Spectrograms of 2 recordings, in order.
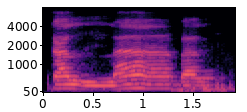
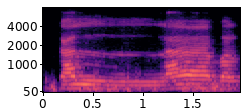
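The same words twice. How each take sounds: First: The L is doubled and the A is long. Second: The L is held far too long. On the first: The speaker calls it right. "L-nya dua, A-nya dua" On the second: The speaker calls it wrong. "L ada buahnya, lebih dari dua"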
